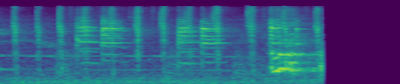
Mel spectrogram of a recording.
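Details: A tame captive Asian pied starling (Gracupica contra) sings, chattering in quick, harsh bursts about five a second, with thin whistles and a louder squeaky flourish at the end.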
